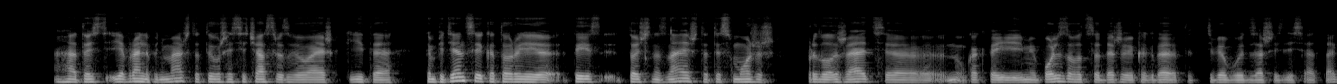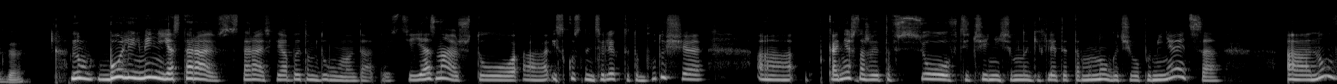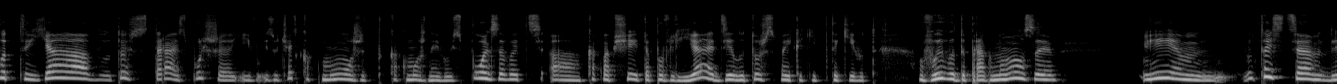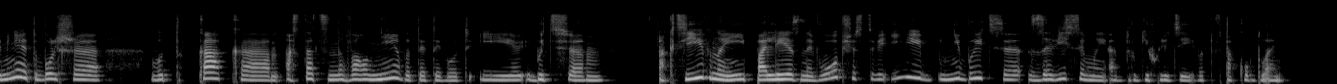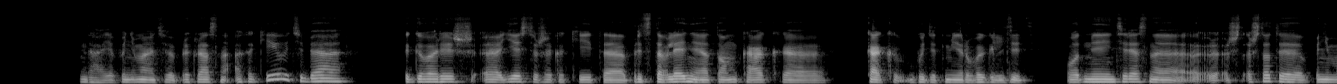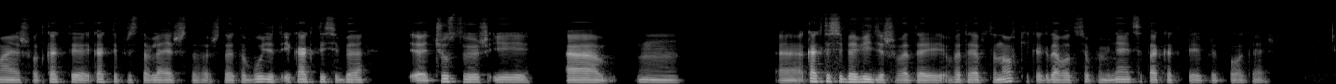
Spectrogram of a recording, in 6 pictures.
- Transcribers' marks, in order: none
- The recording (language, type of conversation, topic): Russian, advice, Как мне справиться с неопределённостью в быстро меняющемся мире?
